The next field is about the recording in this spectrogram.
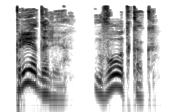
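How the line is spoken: Sighing. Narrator (Russian): вздохнул землянин

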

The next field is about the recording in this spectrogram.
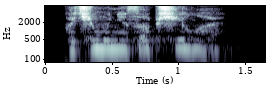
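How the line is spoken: Whispered question. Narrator (Russian): спрашивает Кирилл шепотом

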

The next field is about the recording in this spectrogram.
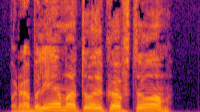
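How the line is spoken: Gloomy. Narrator (Russian): мрачно произнес он

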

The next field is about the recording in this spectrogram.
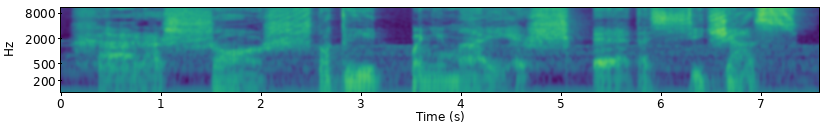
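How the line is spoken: Cold hiss, serpent. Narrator (Russian): холодно прошипела змея

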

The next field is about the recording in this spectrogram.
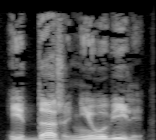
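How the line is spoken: Angry general's reply. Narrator (Russian): зло ответил генерал

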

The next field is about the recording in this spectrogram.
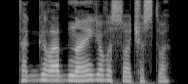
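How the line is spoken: Sighed. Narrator (Russian): вздохнула Марфа

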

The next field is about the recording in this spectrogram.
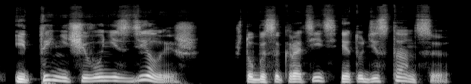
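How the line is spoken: Close intimate whisper. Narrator (Russian): прошептала я, почти касаясь его щеки

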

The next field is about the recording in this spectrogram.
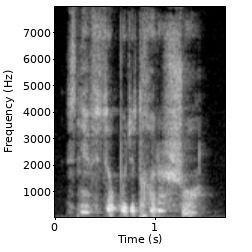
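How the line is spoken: Whisper. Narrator (Russian): шепнул Ежевика

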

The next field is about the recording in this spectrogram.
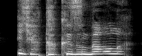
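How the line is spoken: Mother's joyful cry. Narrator (Russian): радостно вскрикнула мать

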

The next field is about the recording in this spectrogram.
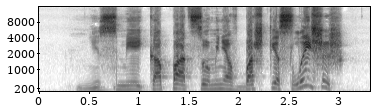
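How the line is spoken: Snapping. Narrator (Russian): огрызнулась воительница

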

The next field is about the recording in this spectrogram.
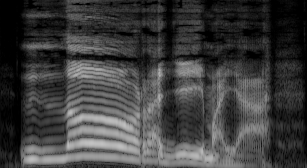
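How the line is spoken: Cheerful old man shouting. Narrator (Russian): весело крикнул старик

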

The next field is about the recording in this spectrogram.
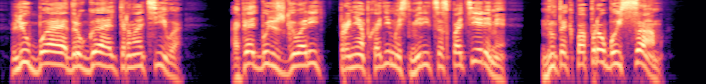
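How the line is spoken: Shouting angrily. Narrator (Russian): Выкрикнув это, Ломака

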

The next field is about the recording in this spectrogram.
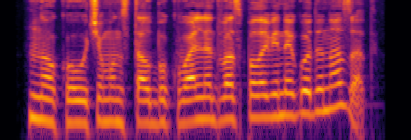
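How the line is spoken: Snorting. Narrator (Russian): хмыкнул Дементьев

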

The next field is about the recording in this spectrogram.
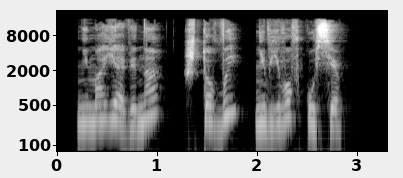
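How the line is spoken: Snapped retort. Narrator (Russian): огрызнулась я

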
